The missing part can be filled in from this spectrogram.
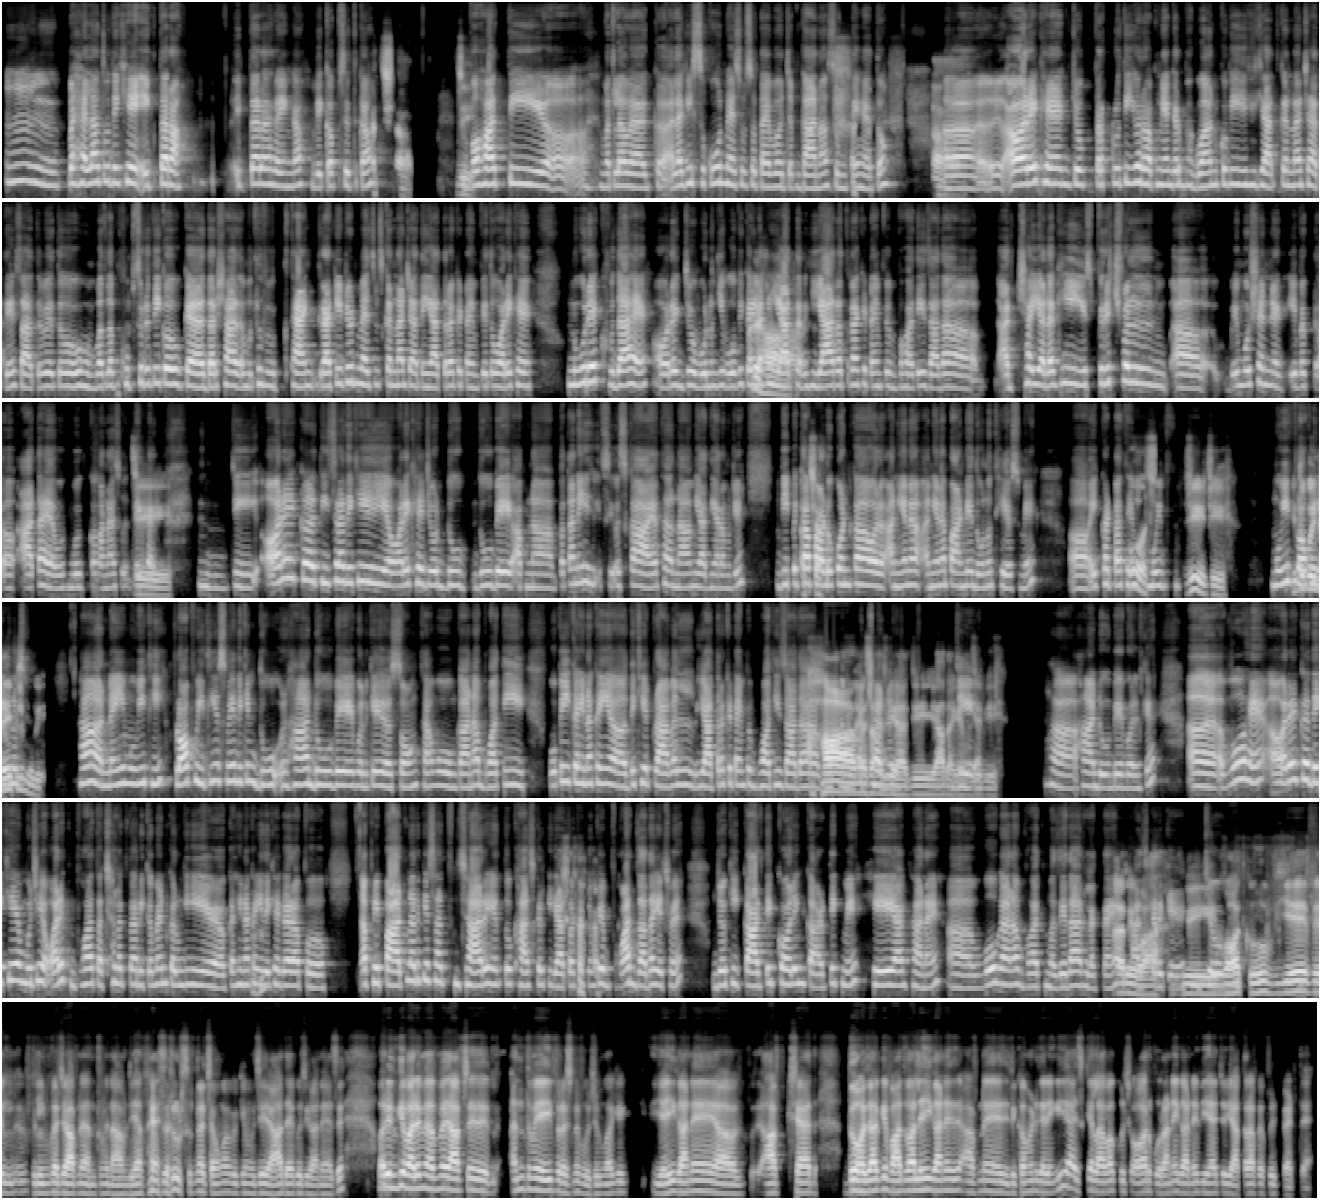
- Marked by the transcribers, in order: chuckle; laughing while speaking: "भी"; in English: "थैंक ग्रैटिट्यूड"; in English: "टाइम"; in English: "टाइम"; in English: "स्पिरिचुअल"; in English: "इमोशन इफेक्ट"; in English: "मूवी"; in English: "मूवी फ्लॉप"; in English: "फ्लॉप"; in English: "सोंग"; in English: "ट्रैवल"; in English: "टाइम"; in English: "रिकमेंड"; in English: "पार्टनर"; chuckle; other background noise; laughing while speaking: "मैं ज़रूर"; in English: "रिकमेंड"; in English: "फिट"
- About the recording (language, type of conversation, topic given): Hindi, podcast, कौन-सा गाना आपको किसी खास यात्रा की याद दिलाता है?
